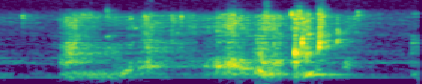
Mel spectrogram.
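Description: Rubber toilet plunger worked in toilet-bowl water, sloshing and squelching with two strokes, the second louder.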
